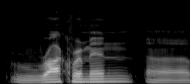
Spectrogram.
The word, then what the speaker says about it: Rockrimmon: It's Rockrimmon. It's up in Stamford, Connecticut. Rock and then Rimmon.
